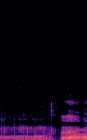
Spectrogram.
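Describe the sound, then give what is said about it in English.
A single loud snore from a person napping: a drawn-out rumbling inhale, a brief pause, then a rising, throaty exhale, with no talking. “Don't look over there at your snoring employee / family member.”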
